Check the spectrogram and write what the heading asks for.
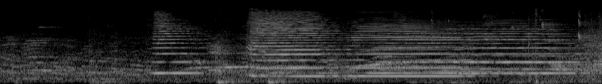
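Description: Arena crowd din, then long held horn blasts from about a second and a half in: several steady pitches sounding together and shifting, lasting to near the end.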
